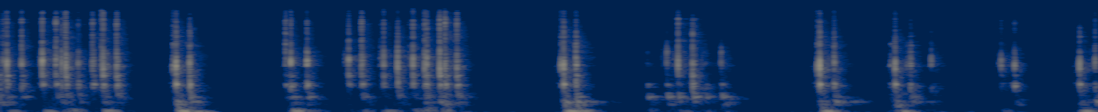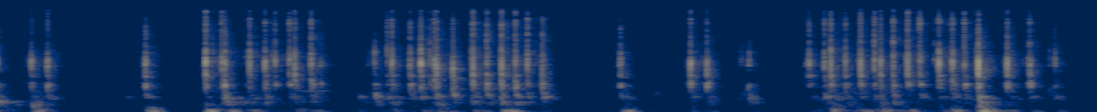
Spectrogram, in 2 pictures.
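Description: Fingertips type on a compact mechanical keyboard with plastic keycaps throughout. The sound is quick bursts of sharp, bright clicks with short pauses between runs, a faint low thud under some strokes, and almost no ring after each key.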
